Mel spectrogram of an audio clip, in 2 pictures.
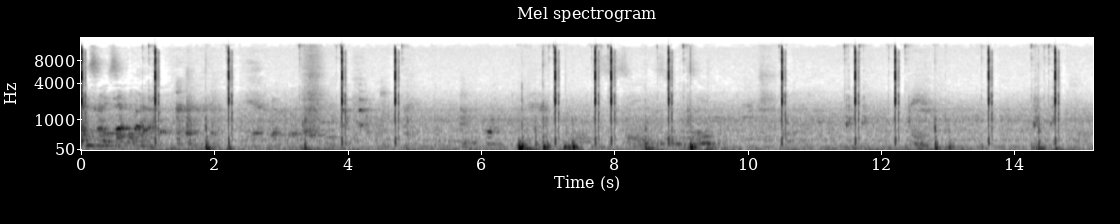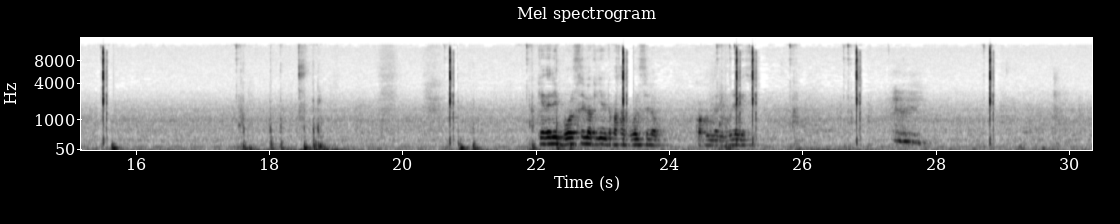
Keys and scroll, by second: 7.0 ctrl+space, 18.6 ctrl+shift+z.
